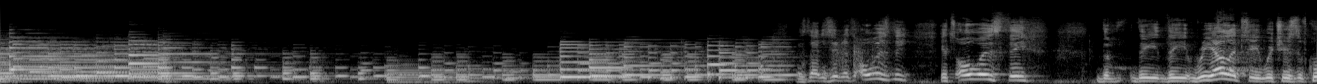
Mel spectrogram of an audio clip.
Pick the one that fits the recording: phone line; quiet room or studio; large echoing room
large echoing room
